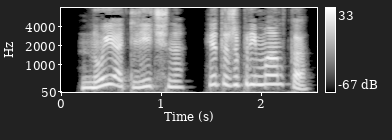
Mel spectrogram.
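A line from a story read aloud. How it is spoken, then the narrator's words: Snapping retort. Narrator (Russian): огрызнулся Уилл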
